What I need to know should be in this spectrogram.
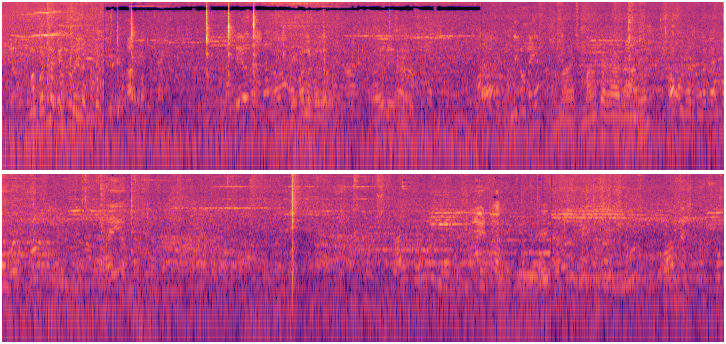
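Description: Metal ladles scrape and clink against steel pots.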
